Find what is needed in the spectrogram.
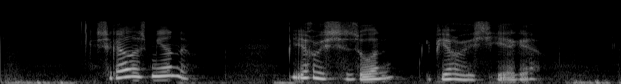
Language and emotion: Russian, sad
